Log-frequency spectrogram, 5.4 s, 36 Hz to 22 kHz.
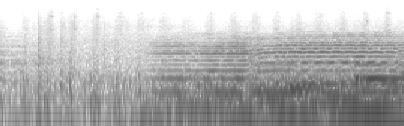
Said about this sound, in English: Hey, trains. Then when I hear that sound, I'm immediately transported back to 1944 and the trip to Auschwitz.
